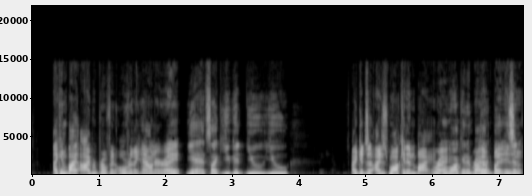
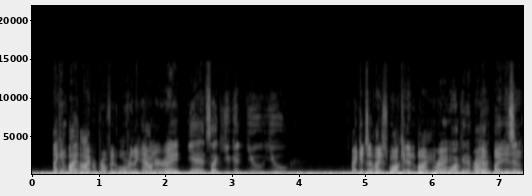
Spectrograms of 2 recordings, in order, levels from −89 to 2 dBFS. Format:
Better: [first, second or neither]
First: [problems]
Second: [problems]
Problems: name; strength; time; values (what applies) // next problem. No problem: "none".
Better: first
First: none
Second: low rumble; noticeable; throughout; 10 dB below the speech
